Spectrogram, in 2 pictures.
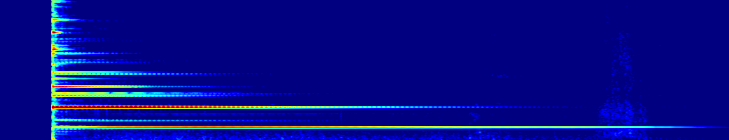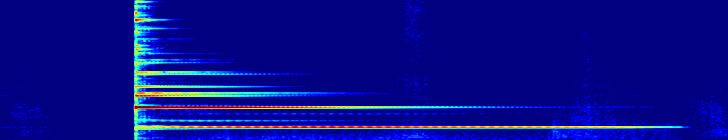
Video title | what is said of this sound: Casting fluted bronze bells | rings a lot louder, a lot clearer, a lot brighter than the first one. So the alloy made a huge difference in the way the bell sounds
